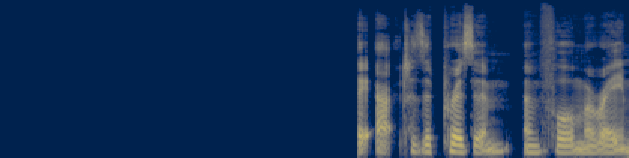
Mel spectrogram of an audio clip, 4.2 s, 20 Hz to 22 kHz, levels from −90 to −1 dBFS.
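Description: A speech recording whose audio dropout to silence runs from the start to 2.40 s, likely a lost input. The waveform sits flat with a blank spectrogram, then speech resumes at "act as a".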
